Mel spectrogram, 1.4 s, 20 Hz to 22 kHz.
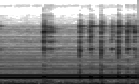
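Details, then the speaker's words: WEM Westminster MK9 10-watt push-pull valve guitar amp, ECL82 outputs, Fane 12-inch speaker, at full voltage during restoration: steady low hum, and tapping the Mullard preamp valve adds a bright glassy ring through the speaker; microphonic preamp valve. "so you can see very noisy Mr mullard here this preamp tube I didn't um is microphonic"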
